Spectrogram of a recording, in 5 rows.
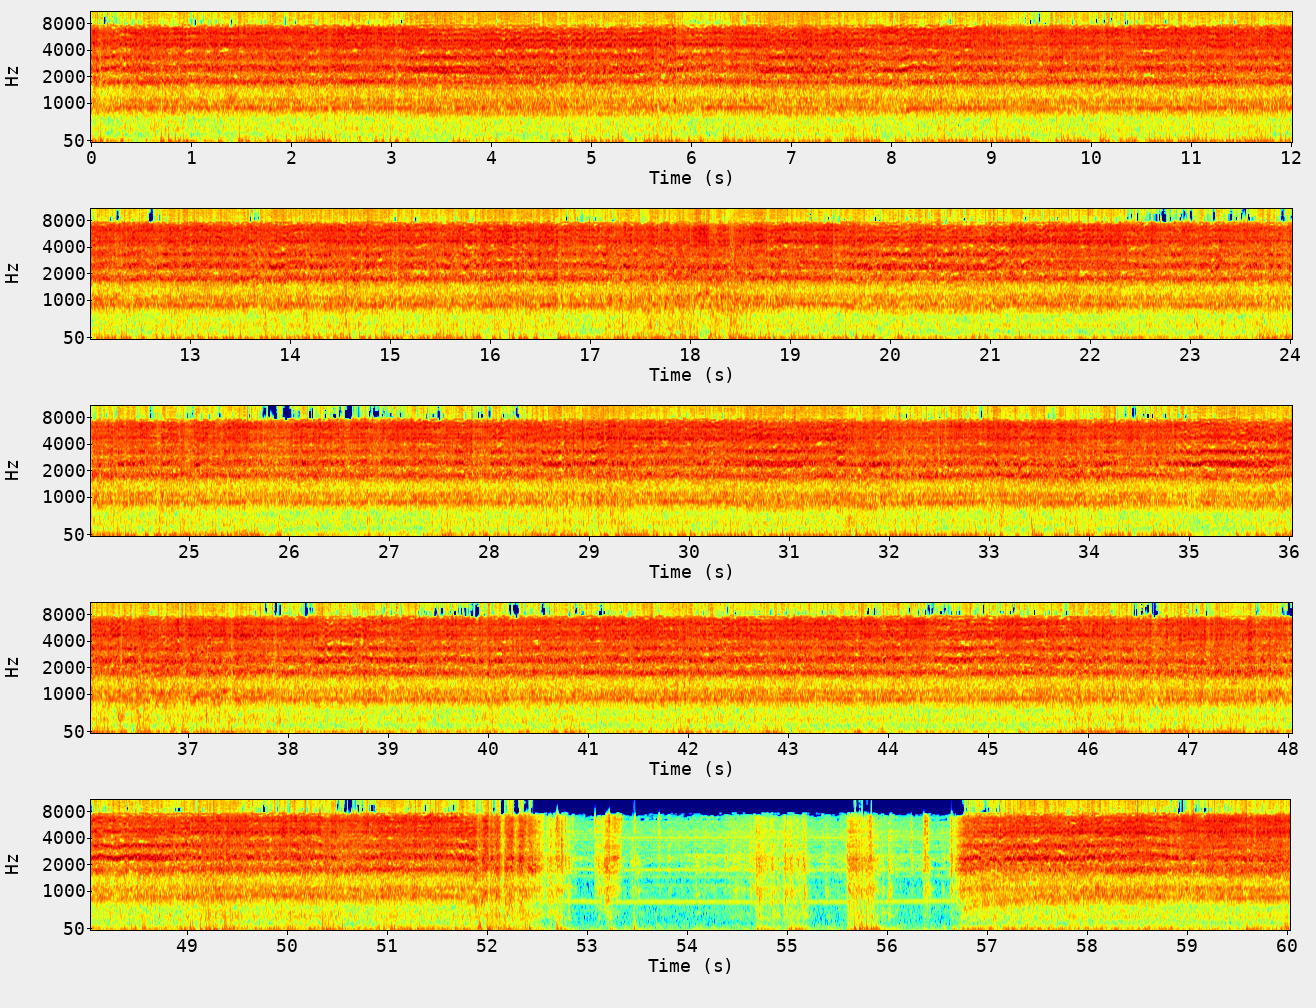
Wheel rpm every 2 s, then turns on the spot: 240, 220, 220, 220, 230, 230, 230, 240, 240, 230, 220, 230, 230, 230, 220, 220, 220, 220, 230, 230, 230, 230, 230, 230, 220, 220, 50, 10, 110, 210.
54-56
